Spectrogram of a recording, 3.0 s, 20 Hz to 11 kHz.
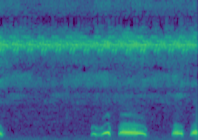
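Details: Spotted dove decoy in a fierce fight, Central Highlands forest, Vietnam, 19 October 2020: after a pause, a wavering coo and a long low coo, then a short coo starting another pair, above a constant high whine.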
